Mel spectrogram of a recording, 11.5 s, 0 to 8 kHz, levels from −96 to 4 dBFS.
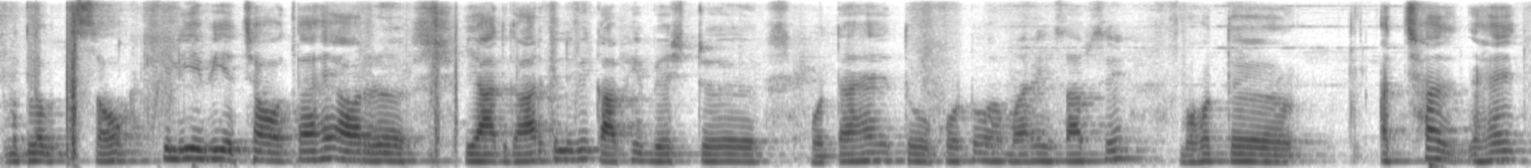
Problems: constant background noise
